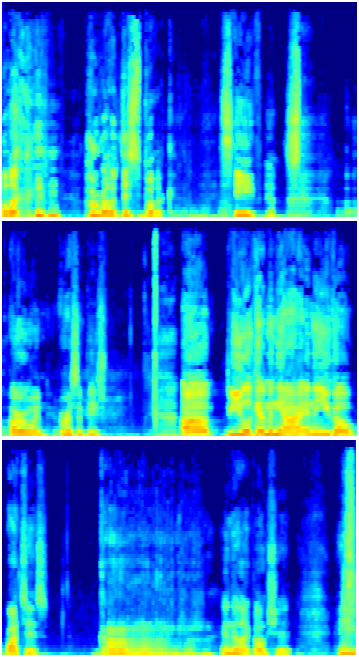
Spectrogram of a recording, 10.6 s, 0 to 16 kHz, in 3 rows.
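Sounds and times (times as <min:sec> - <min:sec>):
speech: 0:00.0 - 0:10.6
person imitating a big cat with a low rumbling growl: 0:08.0 - 0:09.3.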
